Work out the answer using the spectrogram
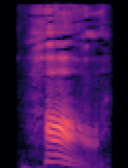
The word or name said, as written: hall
